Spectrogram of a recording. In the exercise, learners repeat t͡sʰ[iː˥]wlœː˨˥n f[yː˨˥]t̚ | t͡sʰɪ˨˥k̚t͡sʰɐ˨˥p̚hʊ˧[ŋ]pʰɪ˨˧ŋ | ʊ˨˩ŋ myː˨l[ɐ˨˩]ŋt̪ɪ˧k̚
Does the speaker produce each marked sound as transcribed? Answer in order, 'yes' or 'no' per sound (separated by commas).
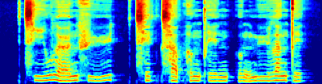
no, yes, yes, no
